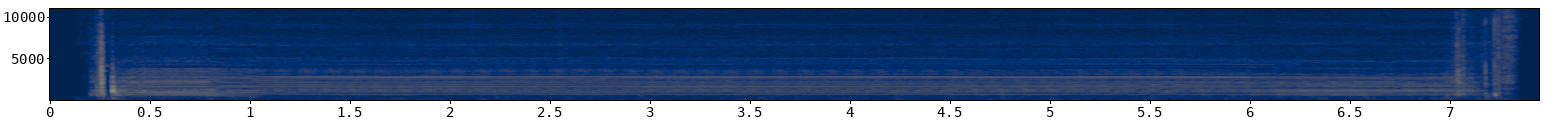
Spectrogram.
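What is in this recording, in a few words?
sports car interior side mirror adjust long; verkehr transport; autos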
